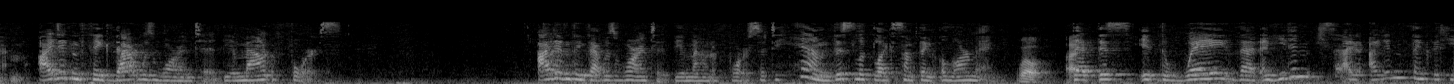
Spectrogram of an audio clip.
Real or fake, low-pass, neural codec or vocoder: real; 7.2 kHz; none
